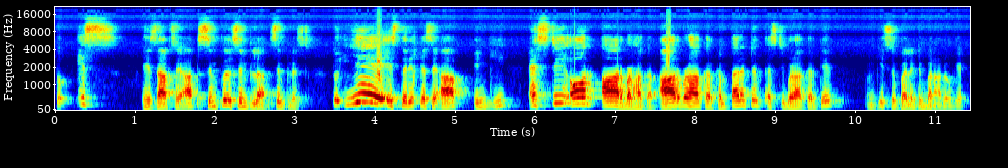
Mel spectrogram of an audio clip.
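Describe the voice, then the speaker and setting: A man teaching a grammar lesson, explaining slowly and stretching and stressing key words. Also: on the high side, sing-song, darkish tone. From South Asia. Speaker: English teacher.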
